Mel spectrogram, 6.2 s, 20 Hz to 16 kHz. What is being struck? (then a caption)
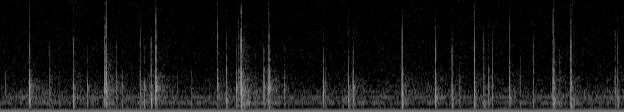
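Glass tablet touchscreen. Long nails tap on the glass screen of an iPad, making about 22 quick, irregular taps. Each tap is a short, dry click with a bright edge that dies away almost instantly. The taps are soft and sit over a faint, steady low hum.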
